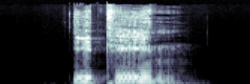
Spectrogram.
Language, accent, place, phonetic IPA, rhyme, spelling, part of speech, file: German, Germany, Berlin, [eˈteːn], -eːn, Ethen, noun, De-Ethen.ogg
- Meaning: ethene, ethylene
